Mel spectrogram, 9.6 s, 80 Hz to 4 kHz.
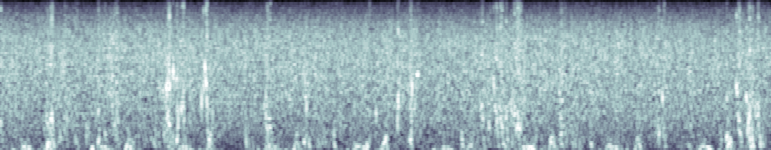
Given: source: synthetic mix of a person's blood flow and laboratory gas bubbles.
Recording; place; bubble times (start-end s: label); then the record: Doppler ultrasound of blood flow; precordium
0.00-0.12 s: bubbles
0.52-1.15 s: bubbles
1.18-1.35 s: bubbles
1.38-1.51 s: bubbles
1.64-2.34 s: bubbles
2.46-2.69 s: bubbles
3.04-3.19 s: bubbles
3.27-3.43 s: bubbles
3.75-4.29 s: bubbles
4.35-4.48 s: bubbles
4.55-4.62 s: bubbles
4.67-4.74 s: bubbles
4.93-5.29 s: bubbles
5.73-6.72 s: bubbles
6.95-7.44 s: bubbles
8.18-8.34 s: bubbles
8.57-8.66 s: bubbles
8.99-9.13 s: bubbles
9.16-9.60 s: bubbles
From the record:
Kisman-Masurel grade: 243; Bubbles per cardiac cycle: several, 3 to 8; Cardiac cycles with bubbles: 100%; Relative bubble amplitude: loud (0.450 to 0.775); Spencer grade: 3 (all of the cardiac periods contain showers or single bubble signals, but not dominating or overriding the cardiac motion signals); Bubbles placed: anywhere in the cardiac cycle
